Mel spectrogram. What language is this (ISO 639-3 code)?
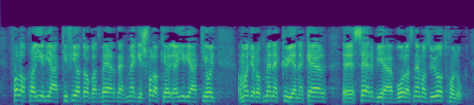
hun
